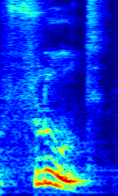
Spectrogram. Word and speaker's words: flute: OU, c'est un U lent. Donc on dit OU, flute, flute.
